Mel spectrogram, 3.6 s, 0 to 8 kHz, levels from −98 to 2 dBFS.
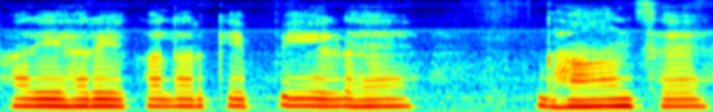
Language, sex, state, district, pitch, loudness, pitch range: Hindi, female, Odisha, Nuapada, 180 Hz, -13 LUFS, 175-180 Hz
